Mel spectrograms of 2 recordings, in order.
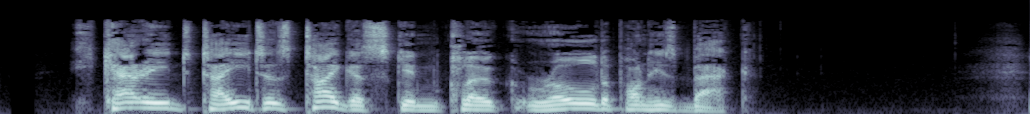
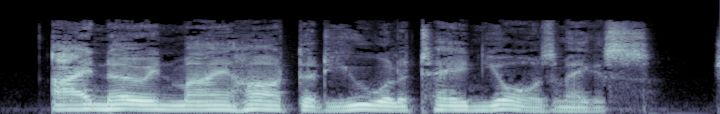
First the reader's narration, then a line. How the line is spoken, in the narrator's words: replied softly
